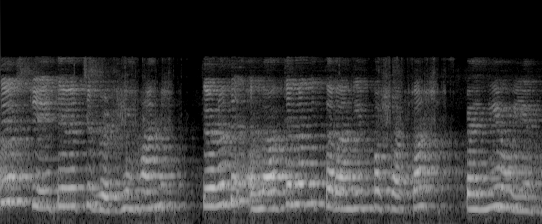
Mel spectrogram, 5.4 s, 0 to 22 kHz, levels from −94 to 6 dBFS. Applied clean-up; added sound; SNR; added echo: neural separator model SepFormer DNS4.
